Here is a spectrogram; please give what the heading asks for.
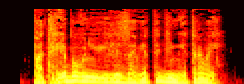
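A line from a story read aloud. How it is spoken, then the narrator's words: Smirking grunt. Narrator (Russian): хмыкнул Лазарев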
